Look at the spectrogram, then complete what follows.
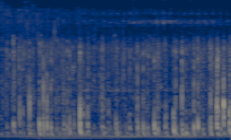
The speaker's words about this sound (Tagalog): Maya-maya ay may narinig naman akong kabayo na umiikot sa bakuran namin.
